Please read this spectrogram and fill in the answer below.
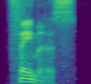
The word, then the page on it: famous: British English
